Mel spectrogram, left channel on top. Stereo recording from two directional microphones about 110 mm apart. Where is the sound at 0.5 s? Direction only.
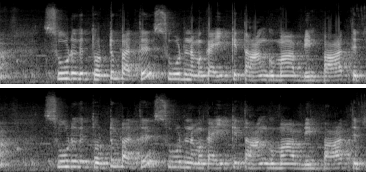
35° left (ahead or behind).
